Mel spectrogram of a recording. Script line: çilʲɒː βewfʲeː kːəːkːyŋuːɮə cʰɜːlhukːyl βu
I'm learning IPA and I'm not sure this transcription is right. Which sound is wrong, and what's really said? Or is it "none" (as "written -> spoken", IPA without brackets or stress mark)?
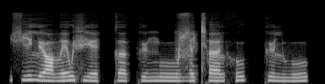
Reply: none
